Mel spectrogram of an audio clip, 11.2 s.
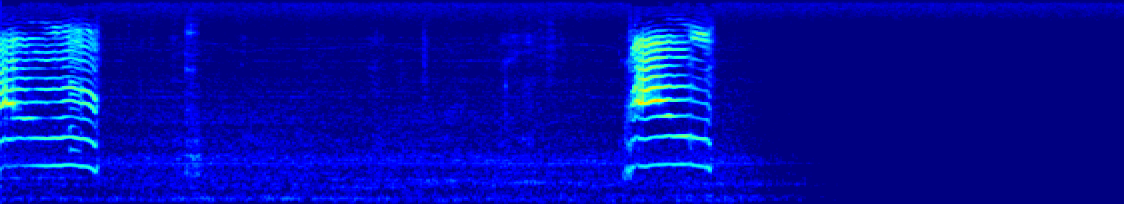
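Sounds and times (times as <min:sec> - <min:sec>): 
Persian cat giving a nasal meow: 0:00.0 - 0:01.0, 0:06.2 - 0:07.2
low steady background hum: 0:00.0 - 0:08.3.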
